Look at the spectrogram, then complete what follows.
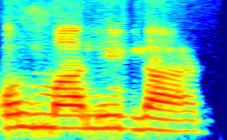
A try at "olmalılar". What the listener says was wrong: Lılar. Li değil, lı. Lılar. Olmalılar.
